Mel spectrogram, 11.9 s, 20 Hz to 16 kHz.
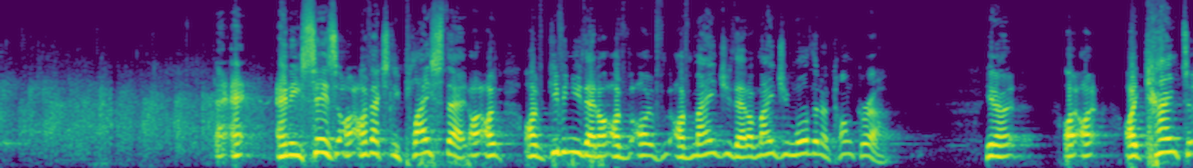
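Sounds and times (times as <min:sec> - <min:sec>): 
audience applause: 0:00.0 - 0:03.4
speech: 0:02.2 - 0:09.0, 0:09.8 - 0:11.9.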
